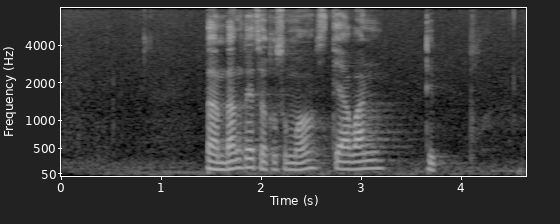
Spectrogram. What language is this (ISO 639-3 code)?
jav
